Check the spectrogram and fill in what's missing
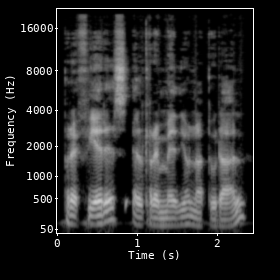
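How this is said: It is said with a questioning tune. It asks whether the listener prefers the natural remedy.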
